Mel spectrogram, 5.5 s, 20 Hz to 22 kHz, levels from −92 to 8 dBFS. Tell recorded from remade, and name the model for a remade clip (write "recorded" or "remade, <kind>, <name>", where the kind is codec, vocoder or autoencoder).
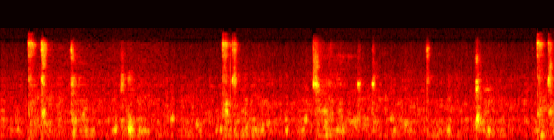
recorded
